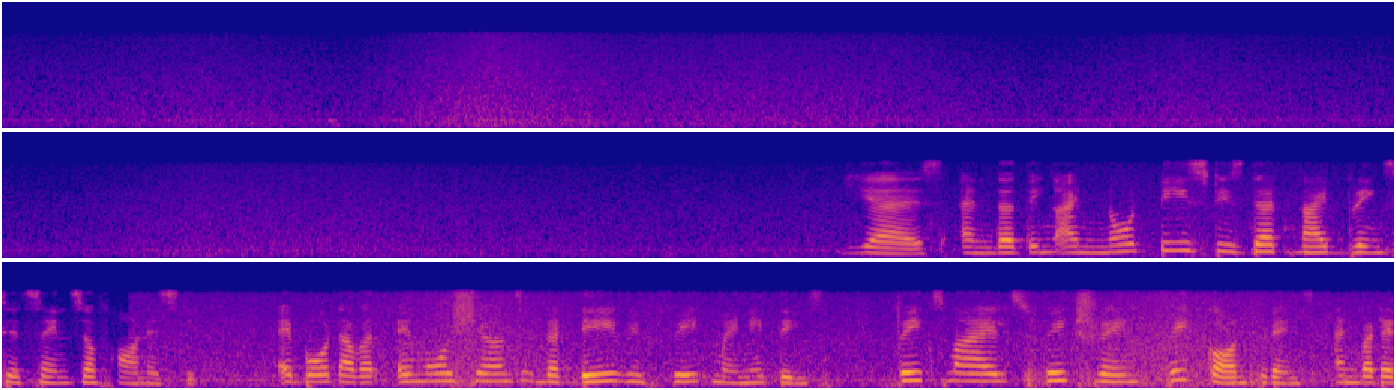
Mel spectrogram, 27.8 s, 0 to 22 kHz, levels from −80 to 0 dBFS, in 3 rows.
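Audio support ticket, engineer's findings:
Findings: no fault found in this speech audio; the room noise rises by about 12 dB near 19.5 s but stays well under the speech, and that comes from the room, not the system.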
